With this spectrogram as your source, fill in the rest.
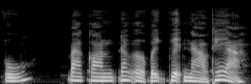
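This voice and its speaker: A woman's voice: lowish voice, normal speed, darkish tone, no echo, faint music behind, close to an everyday voice. A woman voicing a young, spoiled but loving rich daughter who talks in an emotional, pleading way.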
